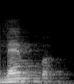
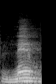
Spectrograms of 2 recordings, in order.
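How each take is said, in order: First: A b sound is heard at the end. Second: No b sound is heard at the end. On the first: The speaker calls it wrong. "बहुत से बोल जाते हैं लैम्ब" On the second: The speaker calls it right. "इसमें भी बी silent रहता है"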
